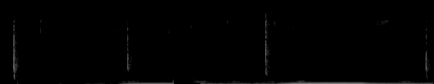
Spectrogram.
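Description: About five sharp, separate clicks at a computer, made while a link is being selected and copied.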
